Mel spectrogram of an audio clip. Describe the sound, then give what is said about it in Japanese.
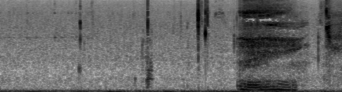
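Someone sipping cooled coffee. A few faint clicks come first, then one loud slurping sip that lasts under a second, with no voices. “ちょっと待ってくださいね、コーヒー飲みます。”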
